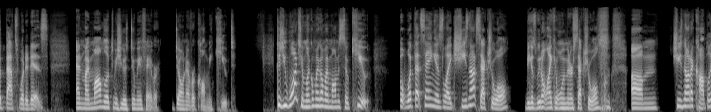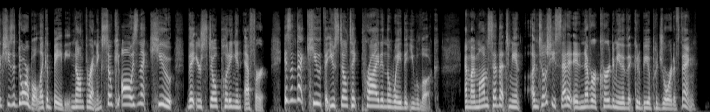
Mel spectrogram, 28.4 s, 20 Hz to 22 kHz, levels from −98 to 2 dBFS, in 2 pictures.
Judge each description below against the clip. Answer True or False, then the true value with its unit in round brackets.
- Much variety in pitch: True (6.0 semitones)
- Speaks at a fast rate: True (245 wpm)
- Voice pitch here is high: True (210 Hz)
